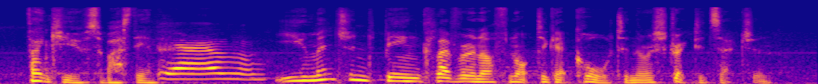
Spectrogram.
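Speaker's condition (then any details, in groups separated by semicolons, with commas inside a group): No condition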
